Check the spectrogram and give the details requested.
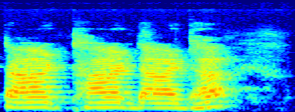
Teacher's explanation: तो ये हमारे दांत के ऊपर जो मूर्धन्य भाग है उससे टकराती है जिह्वा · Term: मूर्धन्य वर्ण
